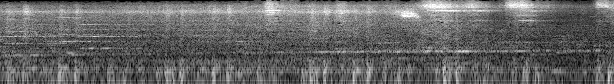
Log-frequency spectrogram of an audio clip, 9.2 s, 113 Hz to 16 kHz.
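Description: JR West 681 series electric train pulling out at low speed, its cars rolling past close by with a steady rumble and clunks of wheels over the rails, and a steady tone underneath. Short high-pitched wheel squeals come in about six seconds in.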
